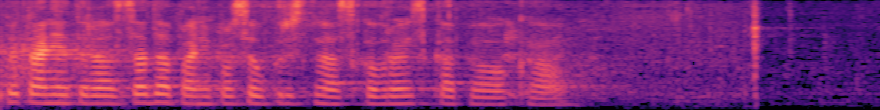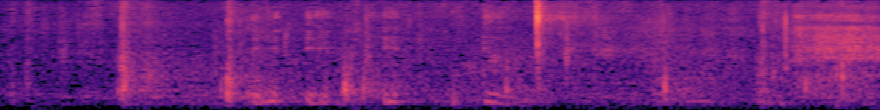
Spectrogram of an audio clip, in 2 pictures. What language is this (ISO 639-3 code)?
pol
